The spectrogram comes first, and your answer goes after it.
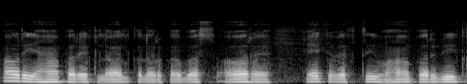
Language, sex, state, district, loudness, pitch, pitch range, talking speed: Hindi, male, Jharkhand, Ranchi, -17 LUFS, 115 Hz, 110-120 Hz, 205 wpm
